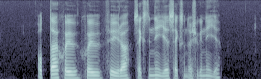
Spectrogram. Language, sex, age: Swedish, male, 32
